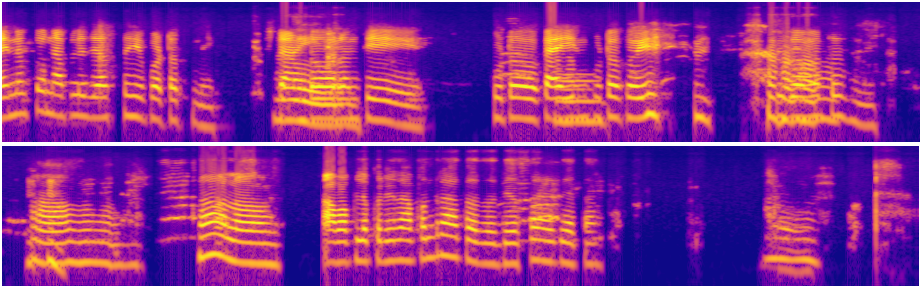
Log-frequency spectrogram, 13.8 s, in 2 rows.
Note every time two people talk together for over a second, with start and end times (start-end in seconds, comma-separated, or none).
none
